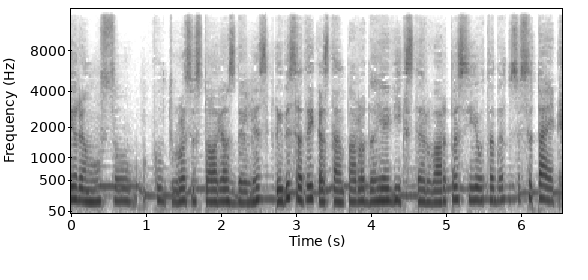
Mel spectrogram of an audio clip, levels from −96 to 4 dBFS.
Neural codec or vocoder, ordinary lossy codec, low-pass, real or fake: codec, 44.1 kHz, 2.6 kbps, DAC; AAC, 48 kbps; 14.4 kHz; fake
